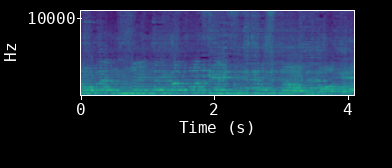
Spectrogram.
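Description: A man and a woman singing a gospel song through a PA system over instrumental backing with a bass line. The song holds a long sustained note, and the melody moves upward near the end.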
